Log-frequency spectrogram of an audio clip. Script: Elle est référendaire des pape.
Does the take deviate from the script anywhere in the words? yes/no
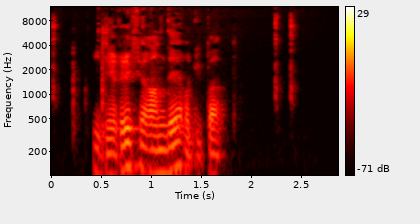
yes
